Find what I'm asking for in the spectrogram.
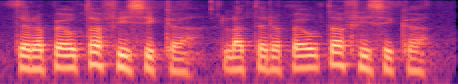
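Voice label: "terapeuta fisica", Spanish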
